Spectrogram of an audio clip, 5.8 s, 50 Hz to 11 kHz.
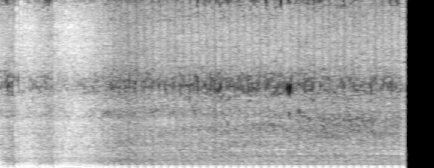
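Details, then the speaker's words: Loncin LX300GS (GP300) single-cylinder at about 6,900 km, reassembled after decompressor knock: decompressor mechanism removed. Steady even idle with no knock or tick; normal idle after repair. "Ось цей ланцінчик стоїть, зараз я заведу, покажу, як він має робити нормально. Як чуєте, ніякого лишнього звуку."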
